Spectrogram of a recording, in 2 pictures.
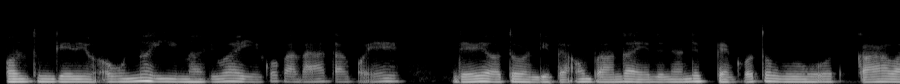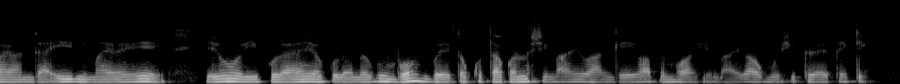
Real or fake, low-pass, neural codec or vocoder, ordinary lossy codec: fake; 9.9 kHz; codec, 24 kHz, 0.9 kbps, WavTokenizer, medium speech release version 1; Opus, 32 kbps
